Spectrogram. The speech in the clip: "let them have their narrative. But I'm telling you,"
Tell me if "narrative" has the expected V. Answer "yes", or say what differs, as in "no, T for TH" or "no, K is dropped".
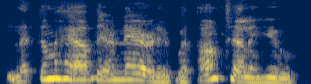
yes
